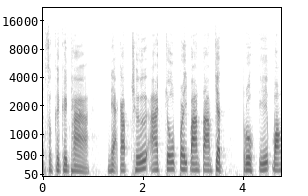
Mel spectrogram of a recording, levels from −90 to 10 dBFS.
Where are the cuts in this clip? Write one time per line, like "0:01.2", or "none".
0:01.5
